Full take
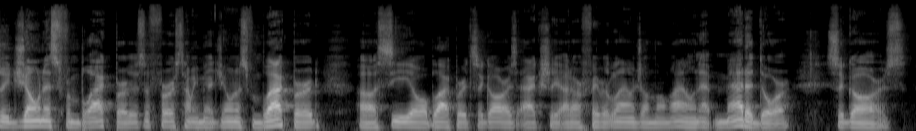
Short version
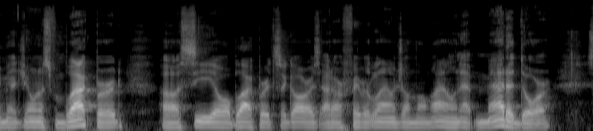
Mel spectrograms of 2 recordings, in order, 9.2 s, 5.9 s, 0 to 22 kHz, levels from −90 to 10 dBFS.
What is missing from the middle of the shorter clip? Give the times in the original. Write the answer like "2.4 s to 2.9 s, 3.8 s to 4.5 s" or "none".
5.2 s to 5.6 s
